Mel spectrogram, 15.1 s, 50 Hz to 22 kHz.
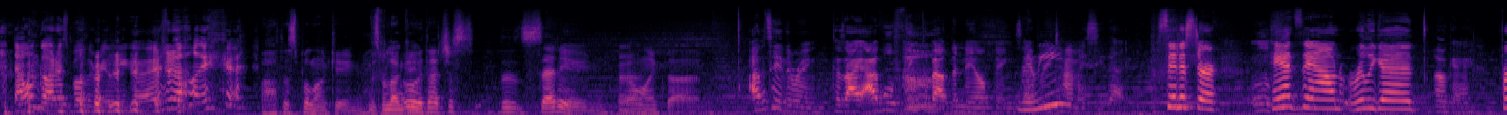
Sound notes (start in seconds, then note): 0.0 laughs; 10.4 gasps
